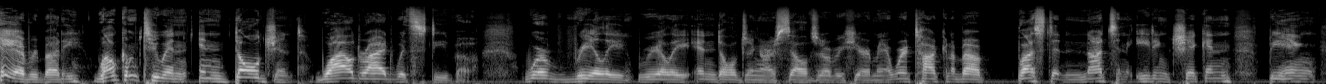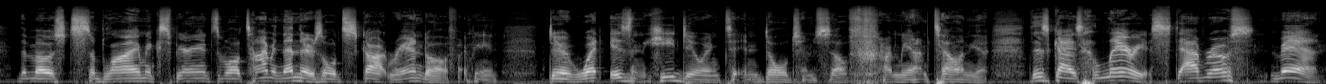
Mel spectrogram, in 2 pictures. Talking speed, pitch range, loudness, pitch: 135 wpm, 115-140 Hz, -22 LUFS, 130 Hz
